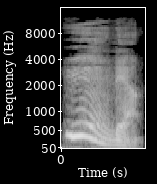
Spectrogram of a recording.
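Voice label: "yue4liang", Mandarin Chinese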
